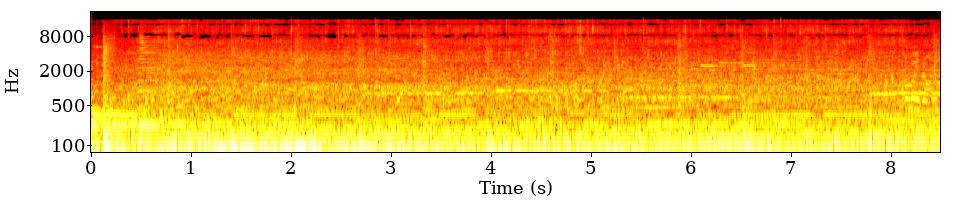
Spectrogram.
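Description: Shallow creek water trickling over flat rock, with faint background music.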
